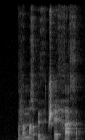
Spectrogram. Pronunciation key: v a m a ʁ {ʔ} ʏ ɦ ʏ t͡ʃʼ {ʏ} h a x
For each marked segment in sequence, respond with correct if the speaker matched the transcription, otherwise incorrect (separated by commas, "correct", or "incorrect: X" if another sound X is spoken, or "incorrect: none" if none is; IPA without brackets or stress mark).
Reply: correct, incorrect: ɛ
